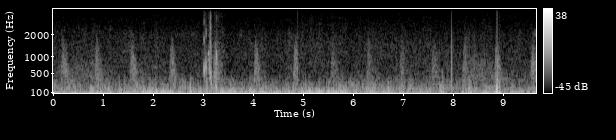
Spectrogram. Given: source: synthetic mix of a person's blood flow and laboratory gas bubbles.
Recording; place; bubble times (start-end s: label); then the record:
Doppler ultrasound of blood flow; subclavian vein
2.99-3.40 s: bubbles
From the record:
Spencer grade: 1 (occasional bubble signal discernible with the cardiac motion signal, with majority of cardiac periods free of bubbles); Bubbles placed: anywhere in the cardiac cycle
